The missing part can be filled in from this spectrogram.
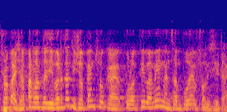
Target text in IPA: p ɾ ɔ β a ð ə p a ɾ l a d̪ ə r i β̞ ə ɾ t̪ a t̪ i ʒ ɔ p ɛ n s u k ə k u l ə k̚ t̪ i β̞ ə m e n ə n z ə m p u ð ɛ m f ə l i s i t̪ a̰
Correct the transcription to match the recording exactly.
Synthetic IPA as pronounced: p ɾ ɔ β a ʒ ə p a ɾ l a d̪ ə ʎ i β̞ ə ɾ t̪ a t̪ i ʒ ɔ p ɛ n s u k ə k u l ə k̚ t̪ i β̞ ə m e n ə n z ə m p u ð ɛ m f ə l i s i t̪ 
